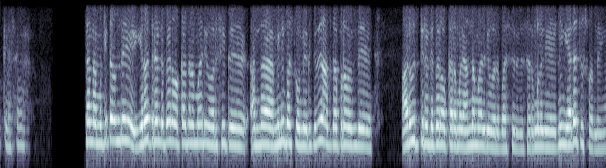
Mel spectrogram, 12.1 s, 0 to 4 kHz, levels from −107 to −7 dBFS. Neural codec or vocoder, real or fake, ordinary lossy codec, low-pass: none; real; none; 3.6 kHz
